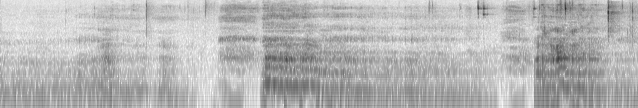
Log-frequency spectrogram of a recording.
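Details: Sadie, a German Shorthaired Pointer, has her ear cleaned by Roxie, her Weimaraner sister. She answers with happy noises: low, throaty grumbles that swell into a louder groaning growl and then a final surge.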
